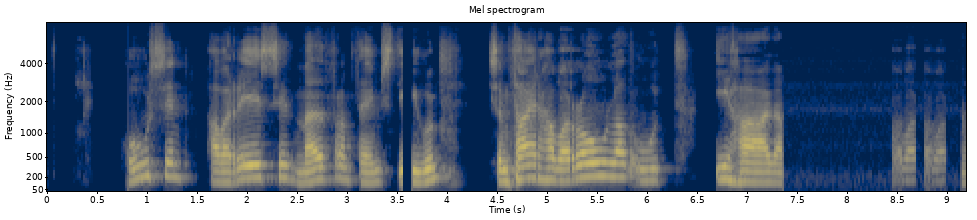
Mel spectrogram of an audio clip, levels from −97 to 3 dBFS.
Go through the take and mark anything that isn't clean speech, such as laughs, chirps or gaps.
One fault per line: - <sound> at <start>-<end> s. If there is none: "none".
- dropout at 3.6-3.7 s
- laugh at 8.4-9.0 s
